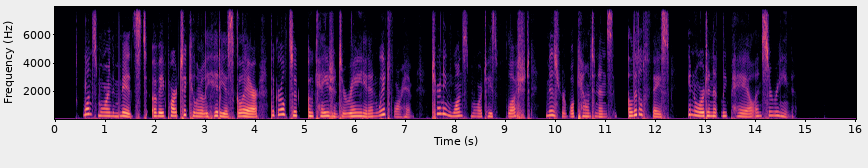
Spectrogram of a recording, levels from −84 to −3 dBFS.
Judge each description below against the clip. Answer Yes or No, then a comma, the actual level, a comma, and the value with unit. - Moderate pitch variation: Yes, average, 3.7 semitones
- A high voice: Yes, high, 240 Hz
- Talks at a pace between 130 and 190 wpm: Yes, slow, 135 wpm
